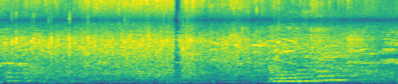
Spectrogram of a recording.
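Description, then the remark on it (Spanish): A large hall, the Salón de Honor, full of people bursts into sustained applause after a person in the gallery shouts '¡viva Chile!'. Dense steady clapping fills the room, with a faint murmur of voices rising beneath it toward the end. “Ahora sí, ¡viva Chile!, grita una persona en la grada, que es respondido por todo el Salón de Honor con un aplauso.”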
